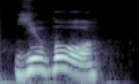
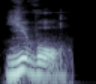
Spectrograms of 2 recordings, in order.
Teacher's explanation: The letter G that you find in the middle of the word is not pronounced G, but V.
